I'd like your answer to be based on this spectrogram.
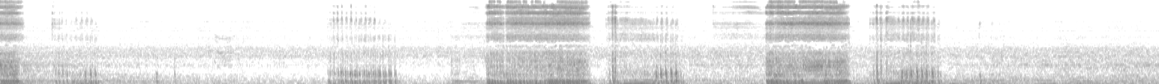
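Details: Sleeping English Bulldog snoring.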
